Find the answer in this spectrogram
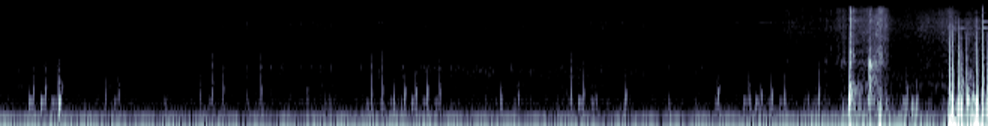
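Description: Handling noise from a hand-held camera: soft, irregular low knocks and rubs over a steady low hum, with a few louder bumps near the end.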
